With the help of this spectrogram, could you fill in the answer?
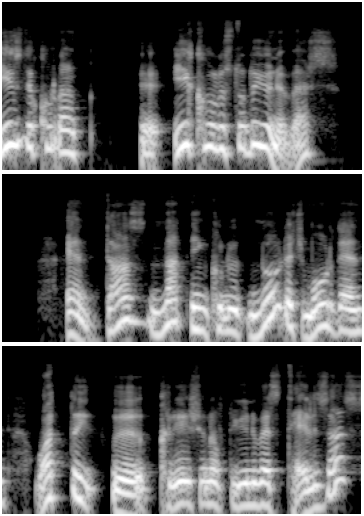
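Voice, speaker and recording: A man with a dark, mellow tone, high pitch, very wide pitch swings and a very slow pace. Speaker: religious teacher. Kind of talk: lecture.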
